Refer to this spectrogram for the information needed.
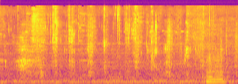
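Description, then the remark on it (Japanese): Wet chewing and biting with soft crunchy bursts repeating irregularly, a mouthful of wakame salad, with plenty of wakame and some beans, being eaten with no talking. “これなんか動物みたいまさにペットのもぐもぐタイムねうんどんだけ音拾ってんのかわかんないけどねうんわかめたっぷり”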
